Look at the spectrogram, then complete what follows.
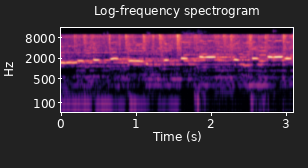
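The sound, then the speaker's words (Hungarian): A person whistles a wavering melody over steady low instrumental accompaniment, the whistled tune clear and moderately loud throughout with no talking. “Na, hát figyelj, azért nem pite, hogy nekünk van egy fücsművészünk.”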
